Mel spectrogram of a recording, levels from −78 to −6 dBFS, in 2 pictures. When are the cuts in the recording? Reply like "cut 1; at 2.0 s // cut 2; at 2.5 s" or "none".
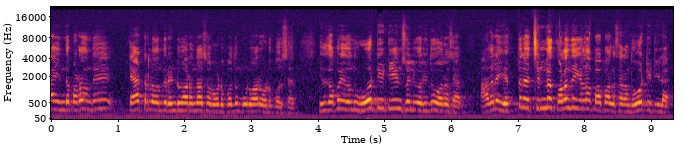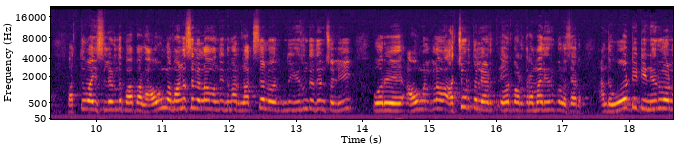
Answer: none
